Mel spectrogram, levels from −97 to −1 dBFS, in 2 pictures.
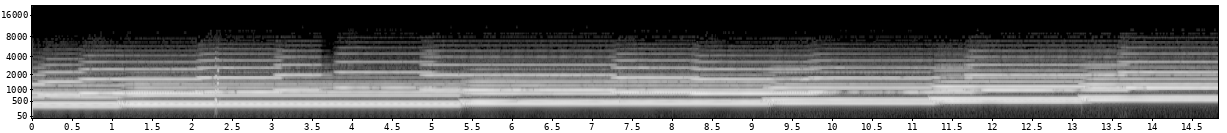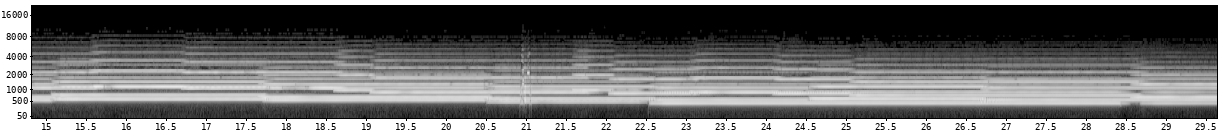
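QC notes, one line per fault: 2.28–2.33 s, corrupt frame decoded. A short, loud glitch cuts across the sound, peaking around -5 dBFS. Damaged bits in the compressed data were decoded as if valid, so misread gains and codes put energy at the wrong frequencies. The length points to a few consecutive frames being hit.
20.92–21.06 s, corrupt frame decoded. A longer glitch, again peaking around -5 dBFS. The same decoding error spans more frames, which fits roughly five damaged ones.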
